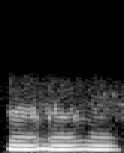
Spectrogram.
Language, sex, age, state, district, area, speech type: Malayalam, female, 18-30, Kerala, Wayanad, rural, conversation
